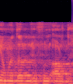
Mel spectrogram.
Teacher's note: سورۃ النازعات میں بھی یوم ترجف الارض ہے، یوم واولین ہے، ہونٹوں کی نا تمام گلائی سے ادا کریں گے. ترجف میں را پر پڑھیں گے، فاق والا ارتھ کے لام سے ملا دیں گے، اظہار قمری ہوگا.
